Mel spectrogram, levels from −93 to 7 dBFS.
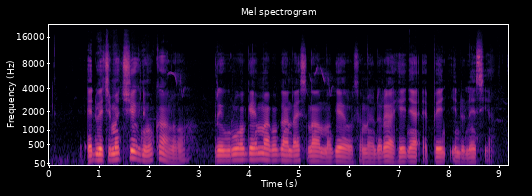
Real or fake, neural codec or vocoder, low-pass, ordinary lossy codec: fake; vocoder, 48 kHz, 128 mel bands, Vocos; 19.8 kHz; none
